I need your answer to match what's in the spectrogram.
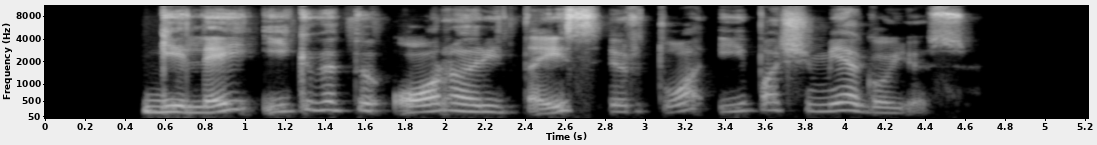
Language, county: Lithuanian, Kaunas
